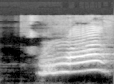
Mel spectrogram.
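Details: Pet cat indoors, coaxed to show how much it wants a meat treat, answers with one long drawn-out meow that rises gently and holds steady before fading, clear and loud with a quiet room behind.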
